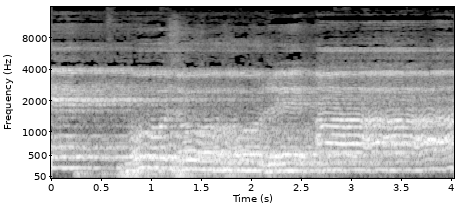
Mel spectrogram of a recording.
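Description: Male voice singing a naat (Urdu devotional poem in praise of the Prophet) into a microphone, in a slow, chant-like melody with long held and bending notes.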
